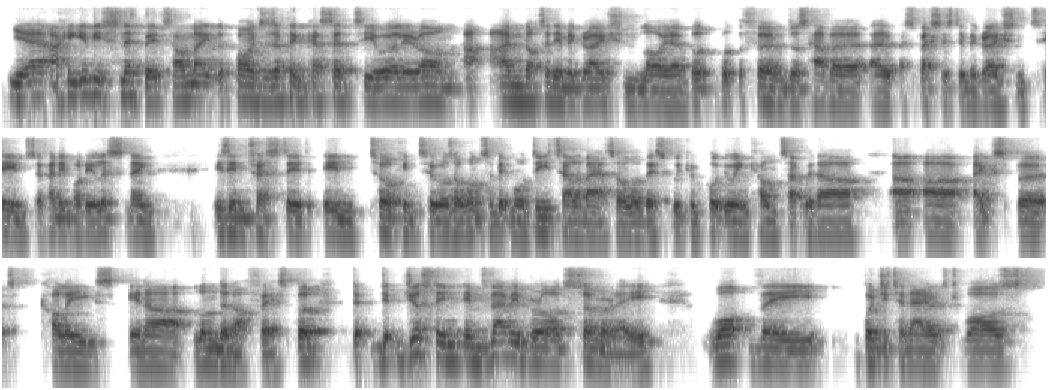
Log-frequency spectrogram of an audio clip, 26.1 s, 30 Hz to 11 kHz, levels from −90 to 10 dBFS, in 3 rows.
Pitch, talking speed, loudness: 115 Hz, 200 wpm, -23 LUFS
